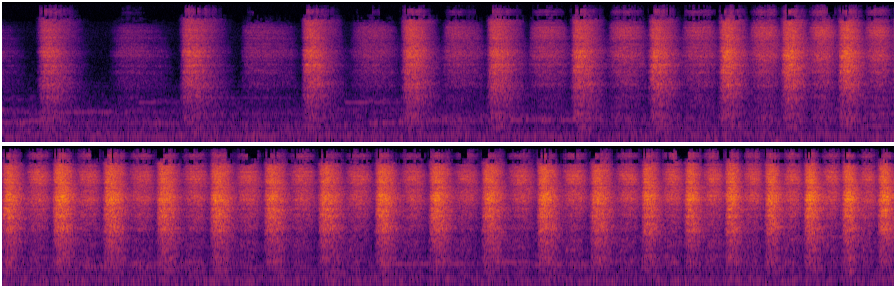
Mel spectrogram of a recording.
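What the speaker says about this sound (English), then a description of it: "Hands in Alapadma, one cycle of Bhastrika or abdominal breathing." Rapid bellows breathing in Bhastrika yoga practice, forceful nasal exhales pumping in an even rhythm that speeds up and grows louder, dozens of sharp close snorts with quiet music faintly behind.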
